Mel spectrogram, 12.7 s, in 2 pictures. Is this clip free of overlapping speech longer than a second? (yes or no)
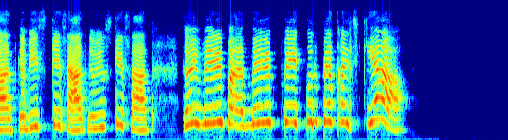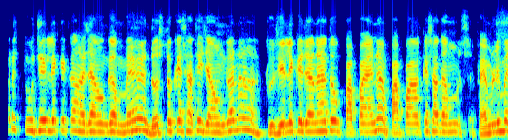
yes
